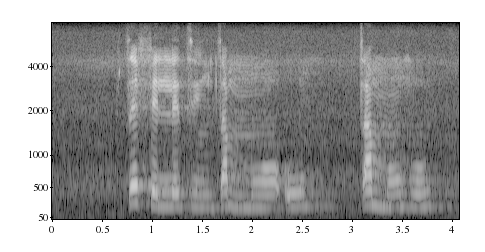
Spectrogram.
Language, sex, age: Southern Sotho, female, 19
